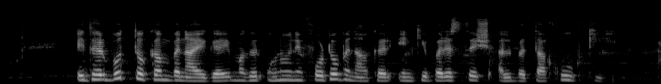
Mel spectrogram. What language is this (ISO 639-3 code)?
urd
